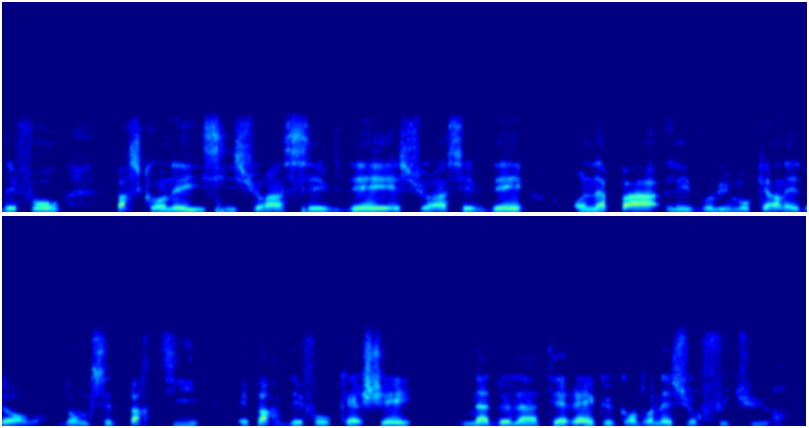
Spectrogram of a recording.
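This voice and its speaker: Here a man speaks at a very slow pace with a medium pitch. His intonation is fairly even. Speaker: trading educator. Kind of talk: webinar tutorial. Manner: hesitant with fillers.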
